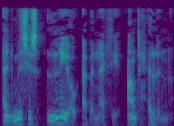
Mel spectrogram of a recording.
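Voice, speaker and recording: A man's voice: on the low side, big pitch swings, measured pace, breathy edge, heavily acted. An actor playing a pompous, meticulous male private detective in a radio mystery drama, speaking formally and with theatrical deliberation. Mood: methodical revealing.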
